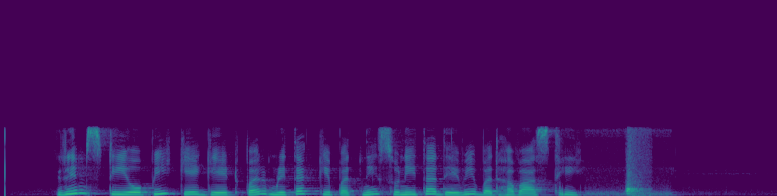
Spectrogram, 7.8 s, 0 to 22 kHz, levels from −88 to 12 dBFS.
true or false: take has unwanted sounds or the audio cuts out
true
